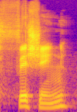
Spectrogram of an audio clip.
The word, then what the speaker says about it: phishing: method of infiltration is phishing pronounced ph are not pronounced but spelled p-h-i-s-h-i-n-g but it's pronounced fishing and it's what you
